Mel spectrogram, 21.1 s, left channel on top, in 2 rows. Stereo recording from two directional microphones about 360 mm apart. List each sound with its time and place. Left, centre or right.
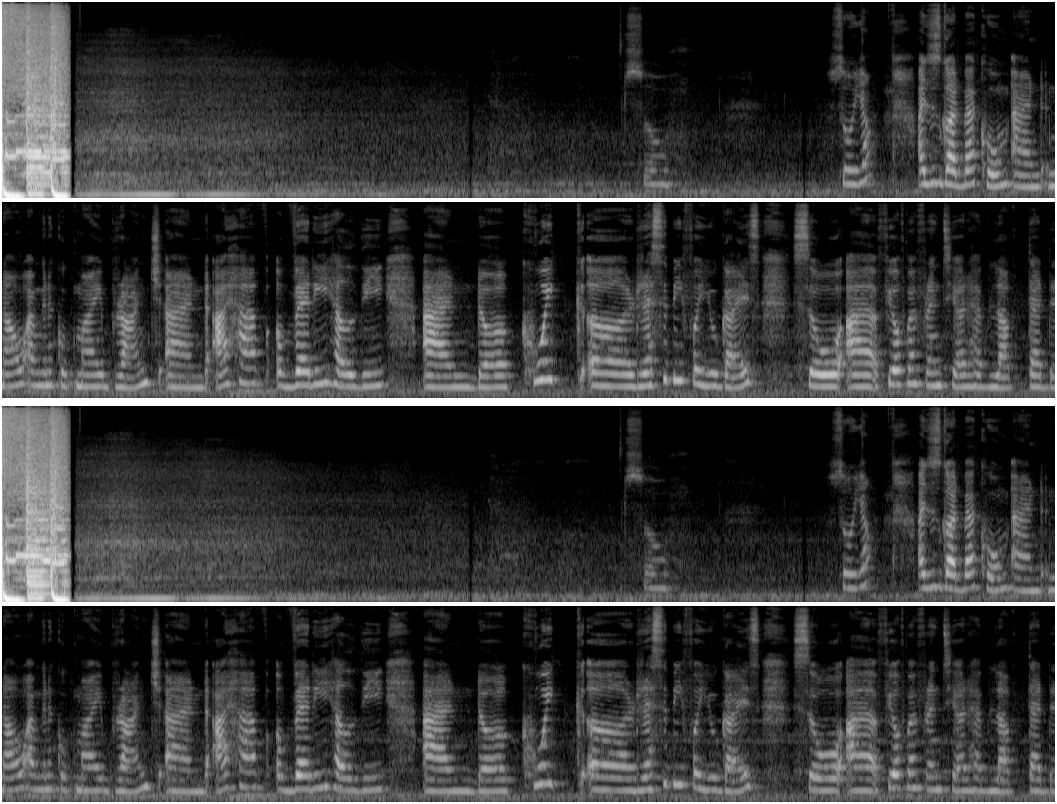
0.0 s music: centre
6.2 s a sound: centre
8.4 s a woman's voice: centre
